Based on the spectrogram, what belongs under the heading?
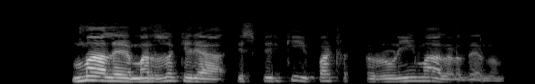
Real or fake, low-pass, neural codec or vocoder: fake; 7.2 kHz; vocoder, 24 kHz, 100 mel bands, Vocos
